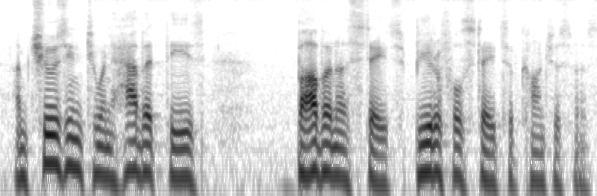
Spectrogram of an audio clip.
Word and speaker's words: Bhavana: How do you spell that? Sila? Sila, S-I-L-A, Sila. And the last is Bhavana.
